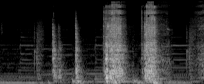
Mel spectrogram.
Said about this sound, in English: now we're gonna start taking the actual bolts off the fender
